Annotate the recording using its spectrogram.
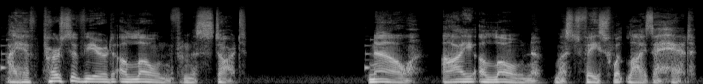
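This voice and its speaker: A man playing an aloof, solemn young nobleman in a video game, speaking in a formal, measured, stoic way. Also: lowish voice, a bit bright, slight background noise. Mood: grave, resolute. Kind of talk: anime-style video game voice acting. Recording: music behind the voice. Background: game music with plucked strings.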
